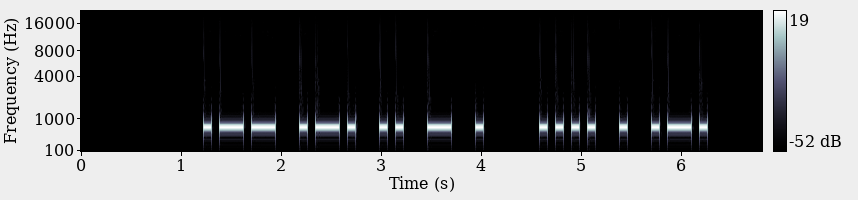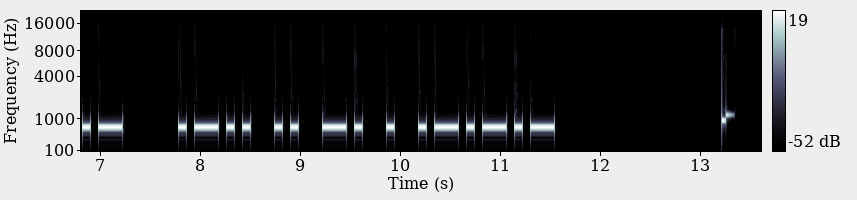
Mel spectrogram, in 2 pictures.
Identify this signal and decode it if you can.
Morse code, heard as a keyed tone, about 15 wpm, 700 Hz. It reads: WRITE HER A LINE.
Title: Sentences from Top 1000 Words - Review Part 1 - 15wpm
